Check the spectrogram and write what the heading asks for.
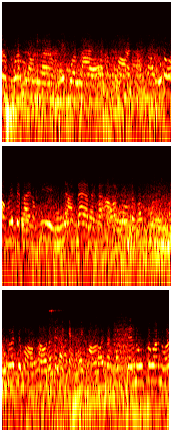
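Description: A woman speaking Thai, with steady low background noise under her voice.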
